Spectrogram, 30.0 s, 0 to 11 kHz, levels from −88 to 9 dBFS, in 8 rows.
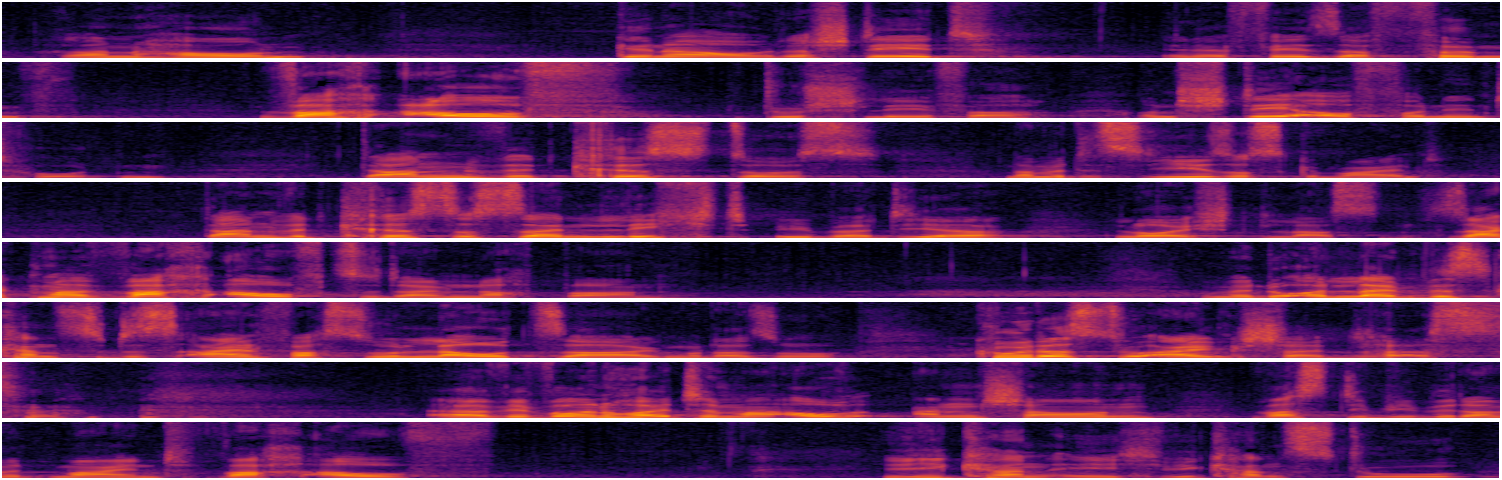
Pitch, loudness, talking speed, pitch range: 160 Hz, -23 LUFS, 155 wpm, 140-185 Hz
